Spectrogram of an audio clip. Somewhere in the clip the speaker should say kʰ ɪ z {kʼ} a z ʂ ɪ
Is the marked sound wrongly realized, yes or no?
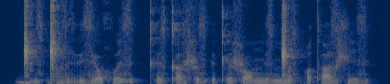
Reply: no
